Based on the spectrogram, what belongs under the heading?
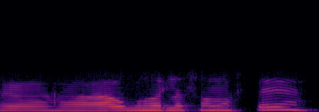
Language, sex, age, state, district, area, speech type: Odia, female, 45-60, Odisha, Angul, rural, conversation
